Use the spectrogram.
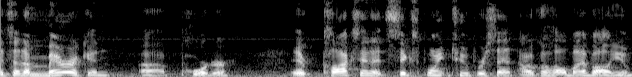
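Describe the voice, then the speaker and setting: A man with a high pitch talks at a very slow pace. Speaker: beer reviewer. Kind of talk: casual review vlog. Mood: upbeat, curious. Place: garden.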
